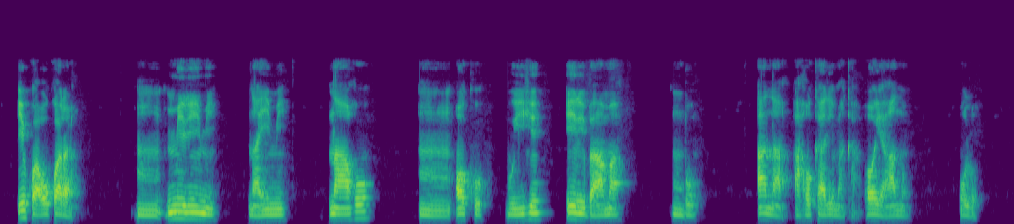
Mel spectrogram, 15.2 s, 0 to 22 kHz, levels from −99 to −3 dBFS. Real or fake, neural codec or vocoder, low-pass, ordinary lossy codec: real; none; 7.2 kHz; none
